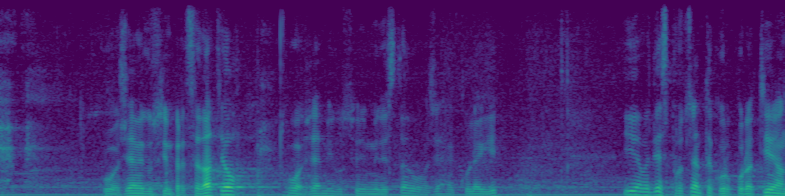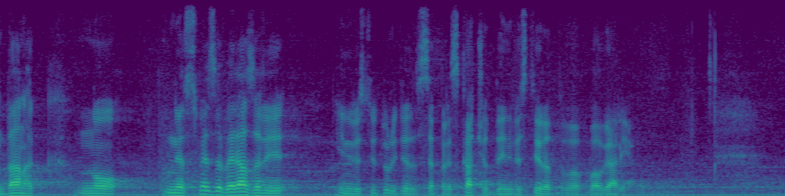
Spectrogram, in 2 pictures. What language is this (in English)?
Bulgarian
